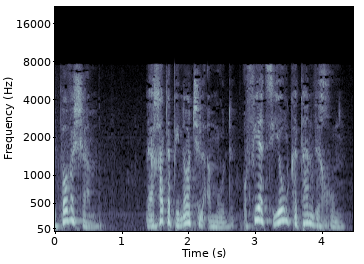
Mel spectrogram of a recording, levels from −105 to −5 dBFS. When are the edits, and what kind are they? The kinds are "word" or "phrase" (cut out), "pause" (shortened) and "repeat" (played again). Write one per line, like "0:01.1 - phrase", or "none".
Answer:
0:02.7 - pause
